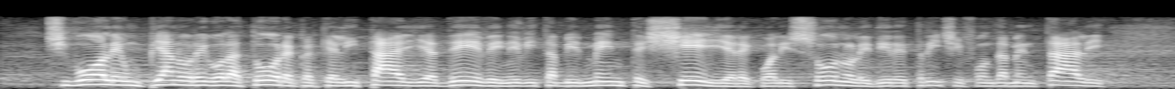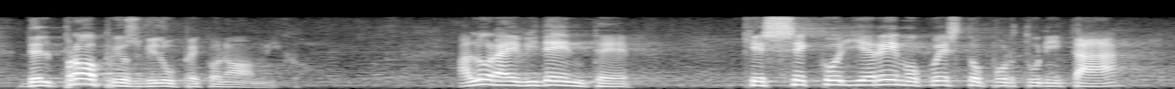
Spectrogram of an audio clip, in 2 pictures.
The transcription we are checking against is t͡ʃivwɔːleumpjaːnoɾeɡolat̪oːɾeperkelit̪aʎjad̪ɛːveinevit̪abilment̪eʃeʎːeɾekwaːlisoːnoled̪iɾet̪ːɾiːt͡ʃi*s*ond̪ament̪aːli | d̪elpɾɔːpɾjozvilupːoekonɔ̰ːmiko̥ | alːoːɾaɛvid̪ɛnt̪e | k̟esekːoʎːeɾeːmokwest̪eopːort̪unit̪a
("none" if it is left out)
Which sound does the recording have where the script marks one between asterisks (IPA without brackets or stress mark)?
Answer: f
